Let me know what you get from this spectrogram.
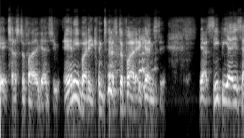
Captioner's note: laughs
